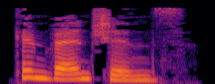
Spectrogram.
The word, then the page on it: conventions: British English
